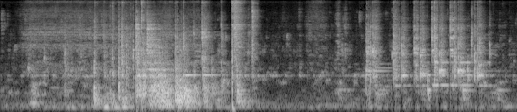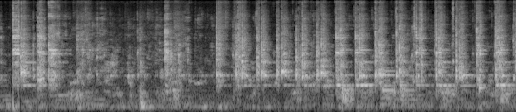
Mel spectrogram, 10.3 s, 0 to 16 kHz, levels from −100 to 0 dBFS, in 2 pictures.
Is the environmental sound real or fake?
real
